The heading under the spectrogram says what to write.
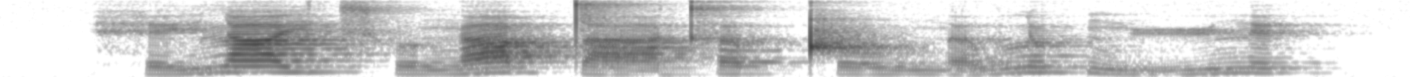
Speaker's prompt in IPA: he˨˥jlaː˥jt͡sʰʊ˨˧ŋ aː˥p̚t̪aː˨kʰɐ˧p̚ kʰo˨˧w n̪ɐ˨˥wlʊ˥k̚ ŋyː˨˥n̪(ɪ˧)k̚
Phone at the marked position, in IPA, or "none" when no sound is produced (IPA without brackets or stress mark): ɪ˥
